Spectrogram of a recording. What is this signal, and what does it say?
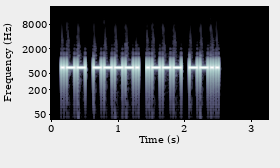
Morse code, heard as a keyed tone, about 30 wpm, 700 Hz. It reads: W9JZ
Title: USA Call Signs - 4 Characters - Repeated 2x - 30wpm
